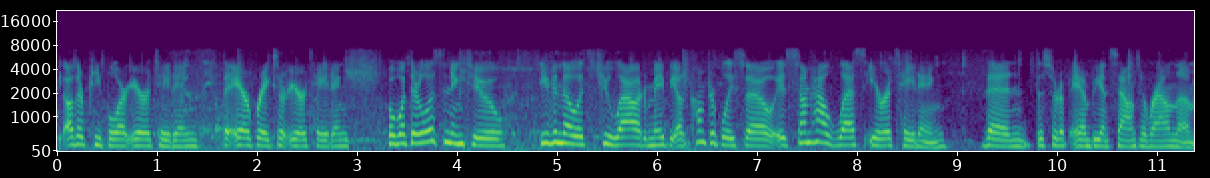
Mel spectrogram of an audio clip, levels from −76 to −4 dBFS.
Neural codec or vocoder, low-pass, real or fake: codec, 16 kHz, 8 kbps, FunCodec, trained on Chinese and English, 25 frames a second; 7.2 kHz; fake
